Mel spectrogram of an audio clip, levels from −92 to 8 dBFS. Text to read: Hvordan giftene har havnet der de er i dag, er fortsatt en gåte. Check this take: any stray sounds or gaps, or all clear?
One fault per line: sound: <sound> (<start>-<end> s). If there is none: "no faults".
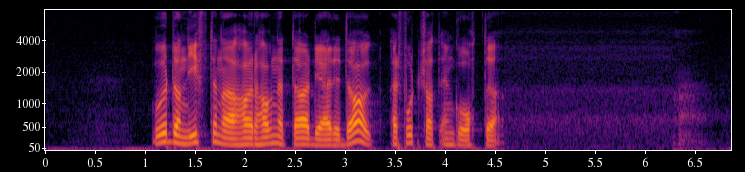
no faults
